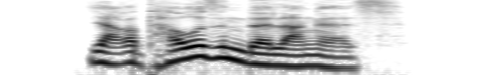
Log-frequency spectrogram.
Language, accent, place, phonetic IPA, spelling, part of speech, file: German, Germany, Berlin, [jaːʁˈtaʊ̯zəndəlaŋəs], jahrtausendelanges, adjective, De-jahrtausendelanges.ogg
- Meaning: strong/mixed nominative/accusative neuter singular of jahrtausendelang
